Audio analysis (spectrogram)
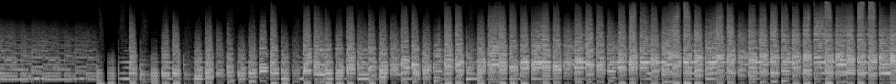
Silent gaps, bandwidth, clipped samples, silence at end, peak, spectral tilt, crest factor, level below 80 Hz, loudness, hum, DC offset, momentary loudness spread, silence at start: none; over 20 kHz; under 0.1%; 0 s; -6 dBFS; -2.5 dB/octave; 16 dB; -38 dBFS; -20 LUFS; none; under 0.1%; 9 LU; 0 s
